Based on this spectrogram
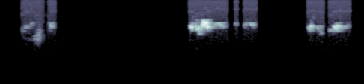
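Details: White-spectacled bulbul (Pycnonotus xanthopygos) at Ash Shafa, Taif, Makkah Region, Saudi Arabia, gives short, bubbly chattering phrases in a mid-high pitch, with three brief bursts spaced a second or two apart over near silence.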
